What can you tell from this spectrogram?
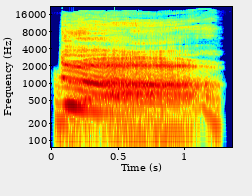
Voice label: Male Orc Death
